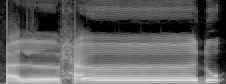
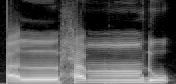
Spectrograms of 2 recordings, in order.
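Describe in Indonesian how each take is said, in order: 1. Bunyi m samar dan tidak terucap dengan jelas. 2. Bunyi m jelas, dengan bibir tertutup rapat. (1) "Kalau samar begini" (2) "emnya jelas kan nggak samar"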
